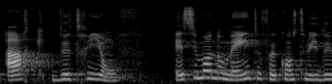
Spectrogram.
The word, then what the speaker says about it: Triomphe: A gente tem a palavra triomphe. Em triomphe tem o PH, que em francês fica som de F, então Triomphe, l'Arc de Triomphe.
